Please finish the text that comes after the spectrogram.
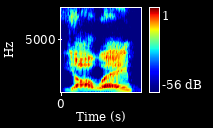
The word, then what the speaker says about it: Yahweh: These three features are number one, The name of the God, YHWH, often pronounced Yahweh.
